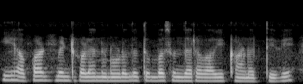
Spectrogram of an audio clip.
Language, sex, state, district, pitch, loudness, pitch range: Kannada, female, Karnataka, Bangalore, 175 Hz, -19 LUFS, 165-180 Hz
